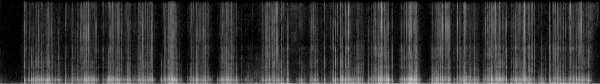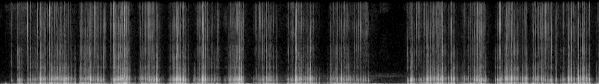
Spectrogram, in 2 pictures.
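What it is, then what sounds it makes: Plastic face powder compact. A small round pink plastic face powder compact, held in one hand, is scratched with long nails. The result is a steady run of dense, rapid scratching strokes with a low, rumbling body and a faint high edge, broken by brief pauses.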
